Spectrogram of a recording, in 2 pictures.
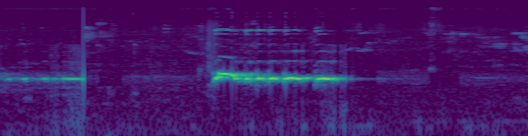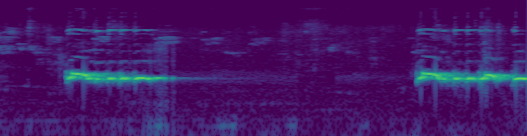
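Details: Repeated song from an energetic local zebra dove: the tail of one coo then three loud, rolling, vibrating coo phrases roughly every three to four seconds, separated by silence.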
